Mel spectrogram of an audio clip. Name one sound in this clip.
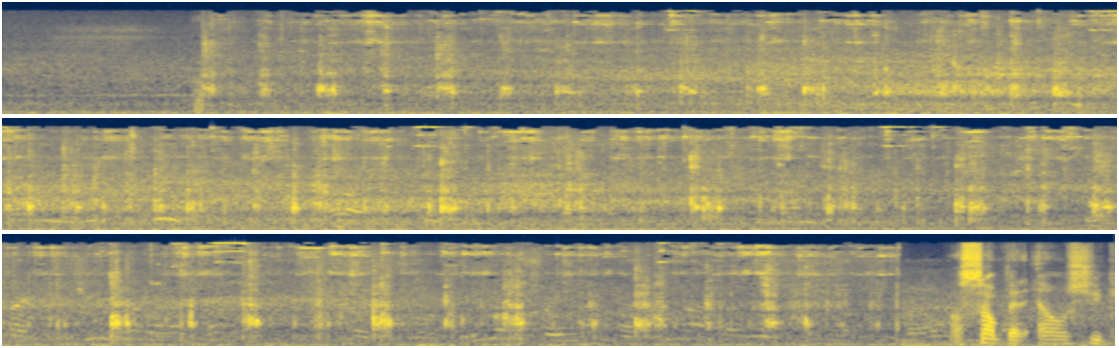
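Horse hooves clop steadily on pavement.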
